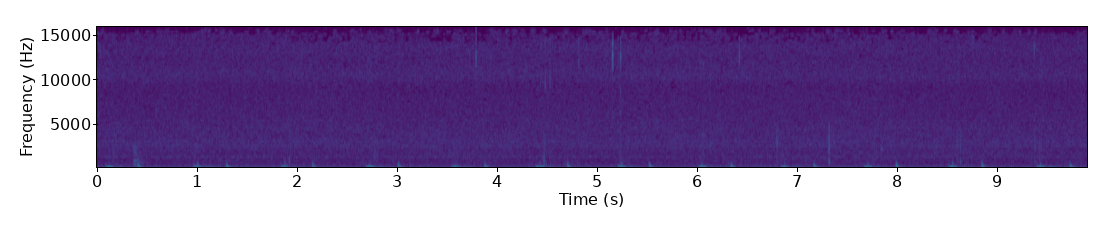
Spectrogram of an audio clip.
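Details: Long self-recorded heartbeat while listening to one's own pounding heart: regular low paired thumps at about 70 beats a minute over a faint hum; normal heart sounds.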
